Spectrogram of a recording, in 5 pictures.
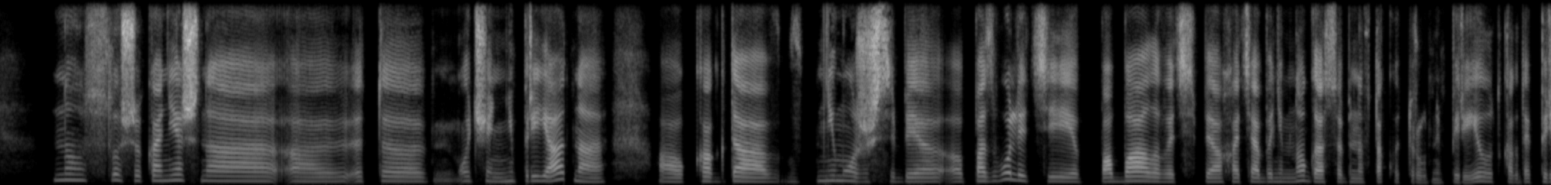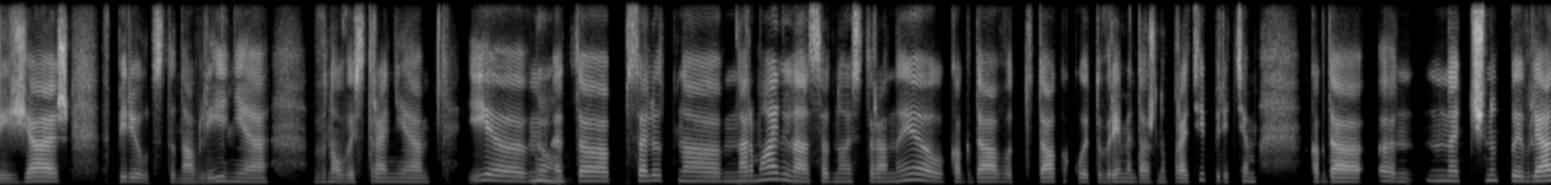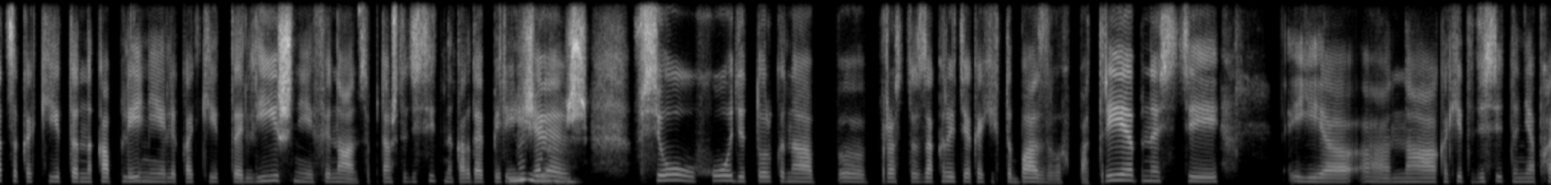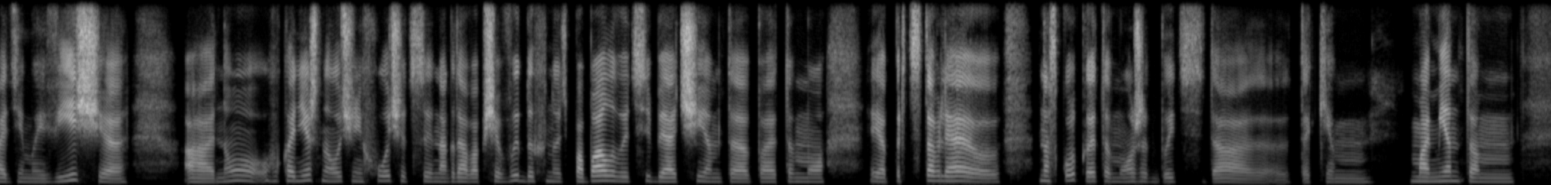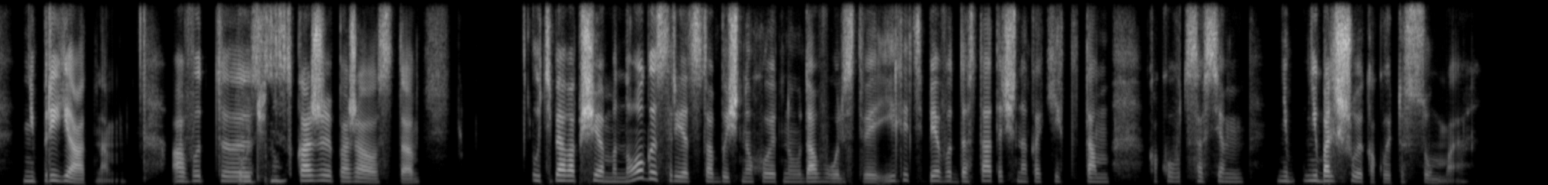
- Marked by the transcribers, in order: tapping; other background noise
- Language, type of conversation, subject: Russian, advice, Как начать экономить, не лишая себя удовольствий?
